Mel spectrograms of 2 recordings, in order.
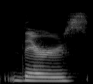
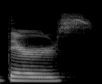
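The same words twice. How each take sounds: The two takes are said the same way.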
